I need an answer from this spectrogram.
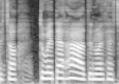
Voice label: "rhad", Welsh

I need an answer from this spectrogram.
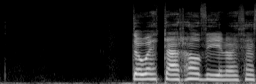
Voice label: "rhoddi", Welsh

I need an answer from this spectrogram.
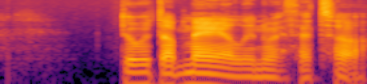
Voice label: "meel", Welsh

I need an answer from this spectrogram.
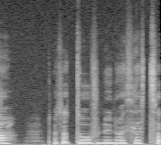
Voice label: "dwfn", Welsh

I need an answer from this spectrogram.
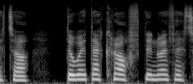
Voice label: "crofft", welsh

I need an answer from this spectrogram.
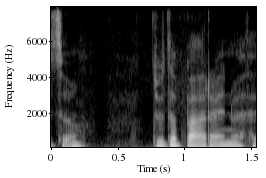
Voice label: "bara", Welsh

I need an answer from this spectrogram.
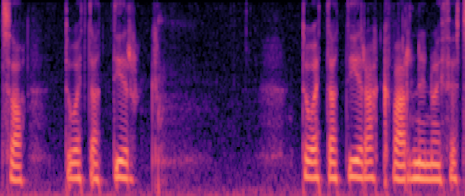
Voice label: "diragfarn", Welsh

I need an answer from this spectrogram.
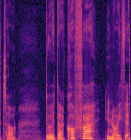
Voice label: "coffa", Welsh

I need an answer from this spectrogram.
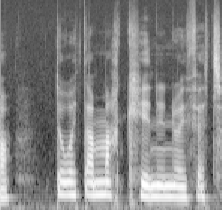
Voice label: "macyn", Welsh

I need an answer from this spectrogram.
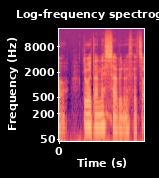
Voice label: "nesaf", Welsh

